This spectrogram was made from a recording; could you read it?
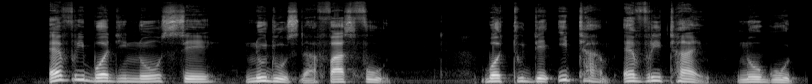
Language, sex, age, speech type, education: Nigerian Pidgin, male, 15-29, read, secondary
